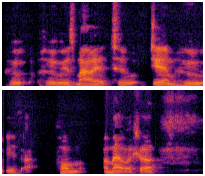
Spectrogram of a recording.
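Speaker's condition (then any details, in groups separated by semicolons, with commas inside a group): Down syndrome; 45 years old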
